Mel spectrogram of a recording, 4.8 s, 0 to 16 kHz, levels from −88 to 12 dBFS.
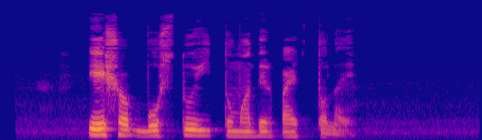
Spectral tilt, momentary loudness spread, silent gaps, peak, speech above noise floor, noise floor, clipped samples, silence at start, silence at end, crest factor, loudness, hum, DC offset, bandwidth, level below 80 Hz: -5.5 dB/octave; 19 LU; none; -4 dBFS; 41 dB; -65 dBFS; under 0.1%; 0.9 s; 1.3 s; 22 dB; -23 LUFS; none; under 0.1%; 10.5 kHz; -72 dBFS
